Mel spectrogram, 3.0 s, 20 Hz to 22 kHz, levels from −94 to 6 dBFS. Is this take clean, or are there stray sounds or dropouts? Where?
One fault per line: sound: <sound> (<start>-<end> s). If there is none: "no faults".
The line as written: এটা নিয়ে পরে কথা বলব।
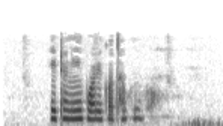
no faults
